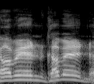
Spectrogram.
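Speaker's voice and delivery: gruff, rasping berserker shout, very high and loud. The narrator voices a berserker answering a knock at his office door: gruff berserker voice. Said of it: "you hear the gruff voice of this berserker say".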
